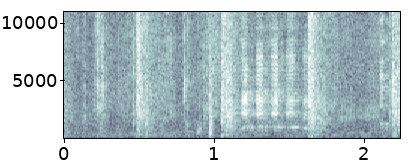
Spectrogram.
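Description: Boots of a squad marching in step on paving, about two footfalls a second. About a second in, a short high, wavering call rises over the steps.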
